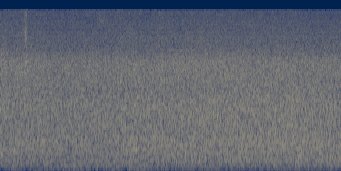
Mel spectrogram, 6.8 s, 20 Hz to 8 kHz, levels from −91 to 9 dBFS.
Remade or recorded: remade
